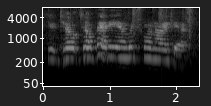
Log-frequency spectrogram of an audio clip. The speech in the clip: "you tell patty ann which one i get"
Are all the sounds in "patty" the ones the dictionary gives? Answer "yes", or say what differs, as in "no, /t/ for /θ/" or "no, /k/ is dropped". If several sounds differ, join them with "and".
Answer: yes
